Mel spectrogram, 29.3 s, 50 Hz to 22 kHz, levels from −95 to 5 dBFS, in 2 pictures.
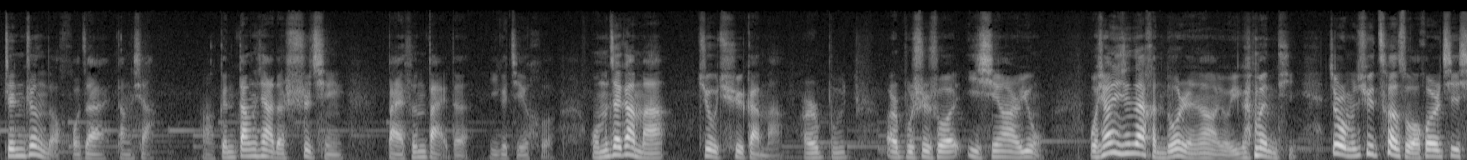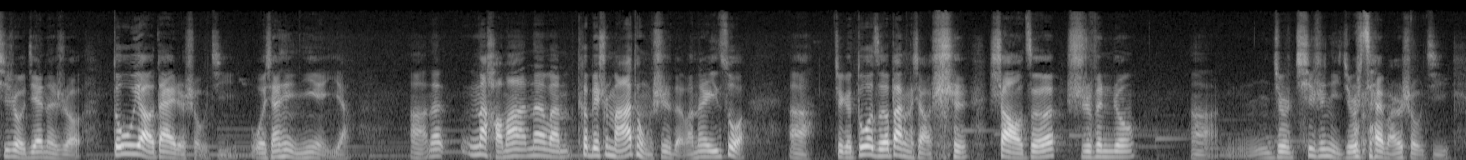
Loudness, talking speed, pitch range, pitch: -21 LUFS, 260 characters per minute, 125-165 Hz, 140 Hz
